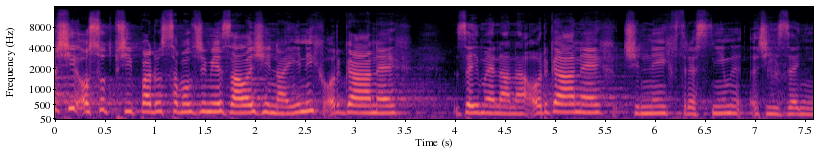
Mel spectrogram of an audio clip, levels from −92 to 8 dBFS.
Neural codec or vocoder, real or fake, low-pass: none; real; 14.4 kHz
